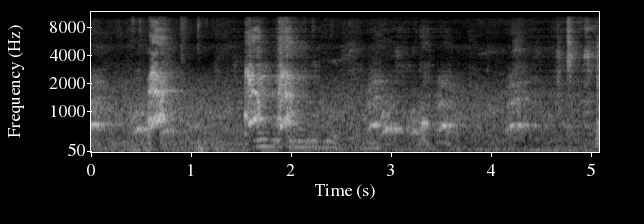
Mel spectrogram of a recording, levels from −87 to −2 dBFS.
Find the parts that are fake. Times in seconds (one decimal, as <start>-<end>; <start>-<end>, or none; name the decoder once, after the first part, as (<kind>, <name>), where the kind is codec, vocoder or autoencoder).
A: 1.4-2.3 (codec, SNAC); 3.0-3.6; 4.4-5.1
